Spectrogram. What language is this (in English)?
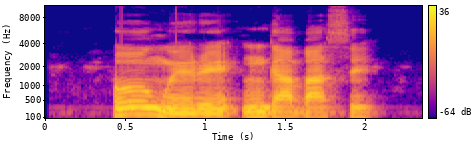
Igbo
